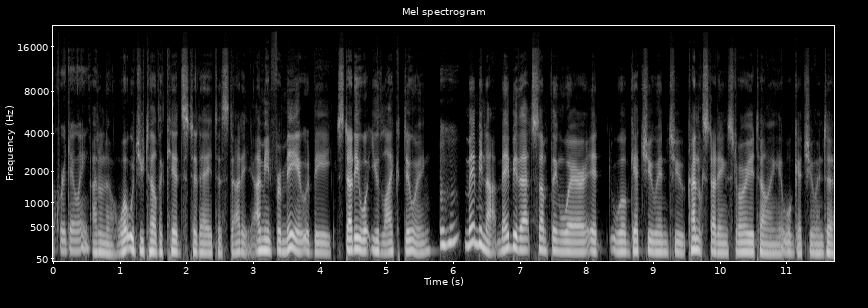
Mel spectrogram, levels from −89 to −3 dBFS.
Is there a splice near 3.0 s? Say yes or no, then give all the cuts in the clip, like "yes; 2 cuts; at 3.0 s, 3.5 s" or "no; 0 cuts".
no; 2 cuts; at 6.2 s, 9.7 s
